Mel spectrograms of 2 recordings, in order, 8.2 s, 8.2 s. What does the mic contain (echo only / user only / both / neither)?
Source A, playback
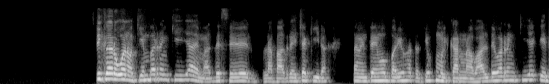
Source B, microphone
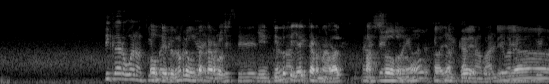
both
